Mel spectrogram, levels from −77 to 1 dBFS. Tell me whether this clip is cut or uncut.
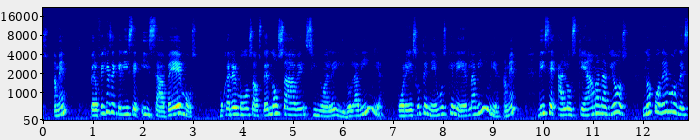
uncut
